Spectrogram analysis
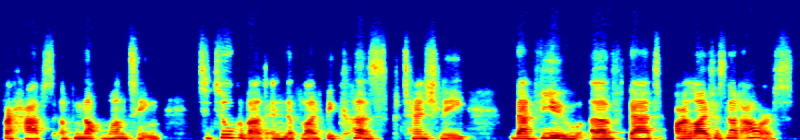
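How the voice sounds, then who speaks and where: A woman's voice: on the low side, a bit bright. A woman with a Dutch accent, a native Dutch speaker, asking a panel a moral question in a direct, earnest way over a video call. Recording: dull lo-fi audio.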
